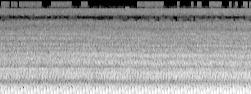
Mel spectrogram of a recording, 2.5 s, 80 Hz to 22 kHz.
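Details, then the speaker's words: Subaru EA190V pressure washer engine after no-start fix, pump confirmed working: even, steady single-cylinder putter at constant speed, no misses or knocking; normal running. "engine sounds good see if that pump didn't work that's what it would be doing so I'm very happy with that"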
